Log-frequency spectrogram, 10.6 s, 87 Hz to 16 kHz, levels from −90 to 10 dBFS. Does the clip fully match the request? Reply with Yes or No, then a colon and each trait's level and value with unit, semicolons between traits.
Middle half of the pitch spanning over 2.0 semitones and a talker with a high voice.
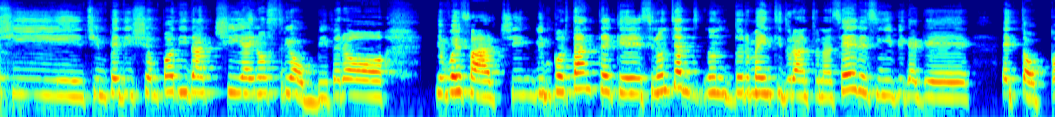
Yes: narrow, 2.6 semitones; high, 245 Hz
